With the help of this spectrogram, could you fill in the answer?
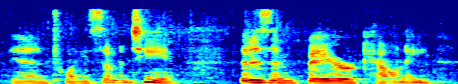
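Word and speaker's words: Bexar: 2017 that is in bear county when you say that bear like b-e-a-r the x is silent so sometimes you'll hear non-texans say baxter county but that's not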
